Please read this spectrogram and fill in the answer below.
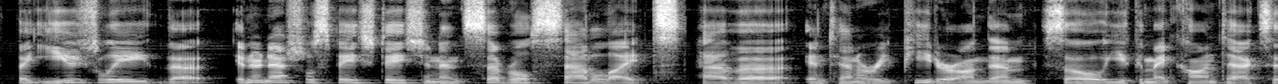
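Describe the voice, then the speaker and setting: A man speaking as a club guest in a casual interview, rambling and enthusiastic as he explains and tells anecdotes. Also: medium pitch. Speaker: amateur radio club guest.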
